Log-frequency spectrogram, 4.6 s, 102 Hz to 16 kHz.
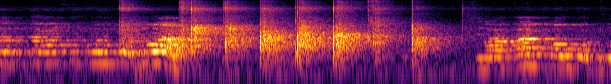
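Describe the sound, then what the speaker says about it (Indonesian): Students in a classroom break into a short burst of applause for group 2, a few seconds of rapid, fairly loud clapping set between voices speaking before and after. "ayo kita tepuk tangan untuk kelompok 2"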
